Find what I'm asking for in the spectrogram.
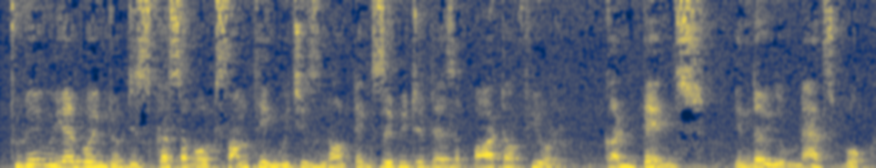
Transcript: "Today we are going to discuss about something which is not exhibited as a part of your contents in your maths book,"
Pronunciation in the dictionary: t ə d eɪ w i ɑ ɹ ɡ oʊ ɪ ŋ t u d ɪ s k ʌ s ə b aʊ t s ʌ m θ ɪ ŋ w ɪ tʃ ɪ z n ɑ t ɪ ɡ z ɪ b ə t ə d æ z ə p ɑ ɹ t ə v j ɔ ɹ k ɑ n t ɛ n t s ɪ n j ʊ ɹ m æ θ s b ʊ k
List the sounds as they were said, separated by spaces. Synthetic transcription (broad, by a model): t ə d eɪ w i ɑ ɹ ɡ oʊ ɪ ŋ t u d ɪ s k ʌ s ə b aʊ t s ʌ m t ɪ ŋ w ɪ tʃ ɪ z n ɑ t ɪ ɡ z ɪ b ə t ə d æ z ə p ɑ ɹ t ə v j ɔ ɹ k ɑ n t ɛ n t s ɪ n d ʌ m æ t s b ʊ k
